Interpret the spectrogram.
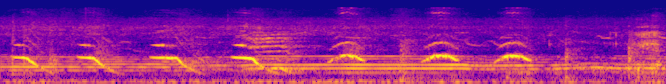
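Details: A talking common myna that imitates human speech gives clear, whimpering notes: four quick falling slurs, then three rising-and-falling arched notes, about three per second, with faint background hiss.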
